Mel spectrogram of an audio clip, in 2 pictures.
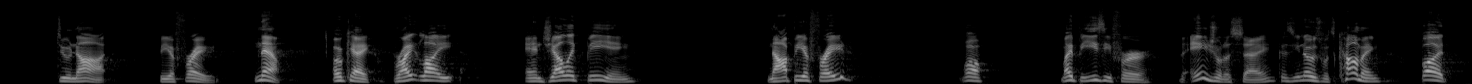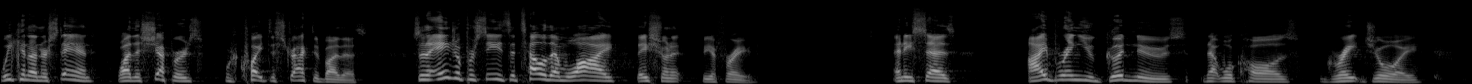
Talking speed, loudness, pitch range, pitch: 130 wpm, -32 LUFS, 140-190 Hz, 160 Hz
